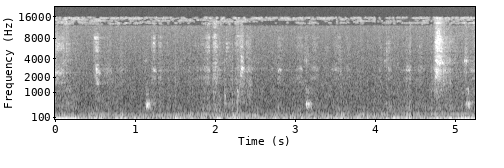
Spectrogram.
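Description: A metal fountain pen nib scratches across an open ruled paper notebook lying flat on a desk as a hand writes cursive text. The recording is quiet, dominated by a steady low rumble, with faint scratchy strokes and short bright ticks scattered throughout.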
